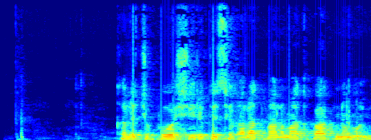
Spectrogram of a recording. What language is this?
Pashto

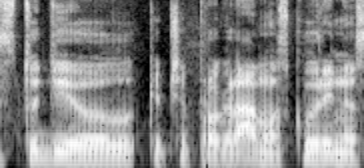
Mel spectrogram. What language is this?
Lithuanian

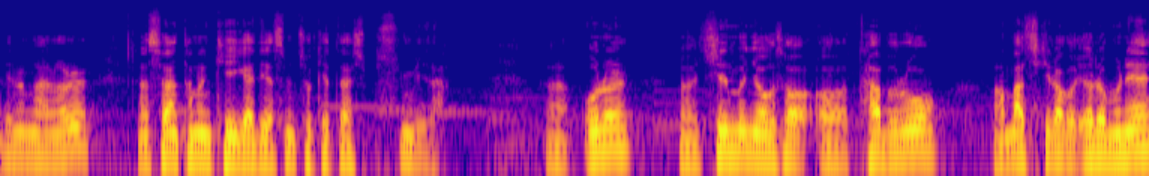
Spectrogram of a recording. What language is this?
Korean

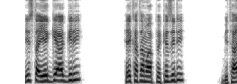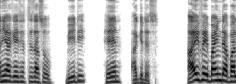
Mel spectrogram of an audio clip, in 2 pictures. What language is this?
Gamo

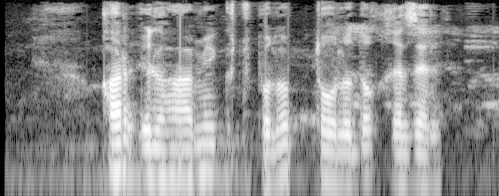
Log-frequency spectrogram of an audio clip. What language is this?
Uyghur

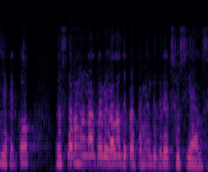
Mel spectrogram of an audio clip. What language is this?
Catalan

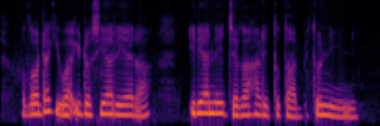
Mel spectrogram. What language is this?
Kikuyu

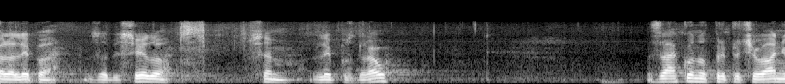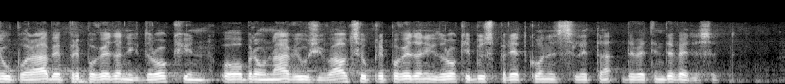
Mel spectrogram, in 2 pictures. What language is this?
Slovenian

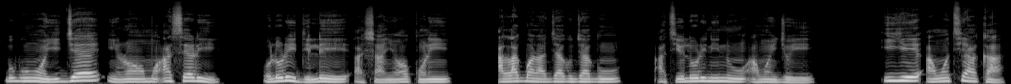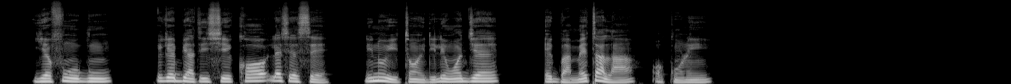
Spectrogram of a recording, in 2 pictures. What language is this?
Yoruba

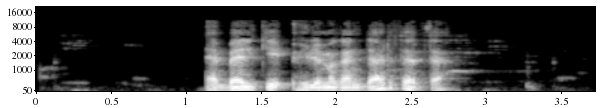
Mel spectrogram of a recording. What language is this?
Bashkir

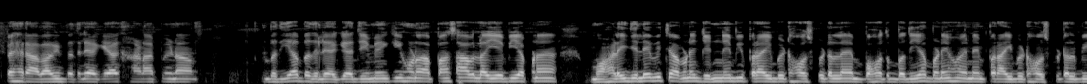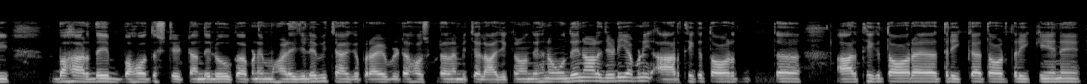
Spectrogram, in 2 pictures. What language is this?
Punjabi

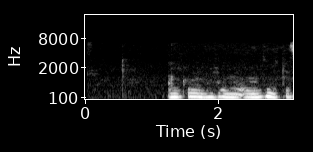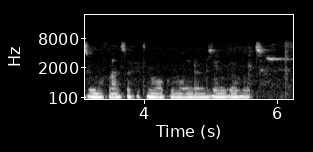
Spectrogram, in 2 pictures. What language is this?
Kinyarwanda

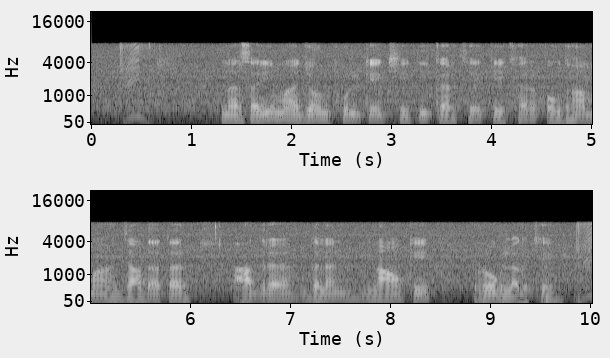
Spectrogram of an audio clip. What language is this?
Chhattisgarhi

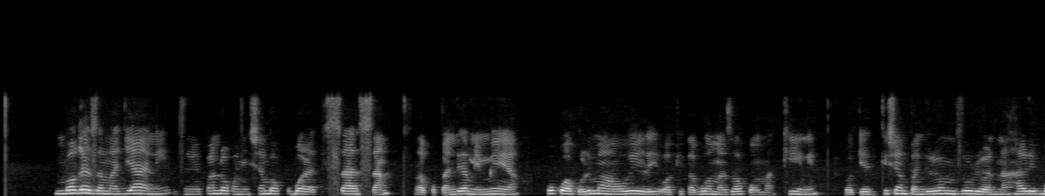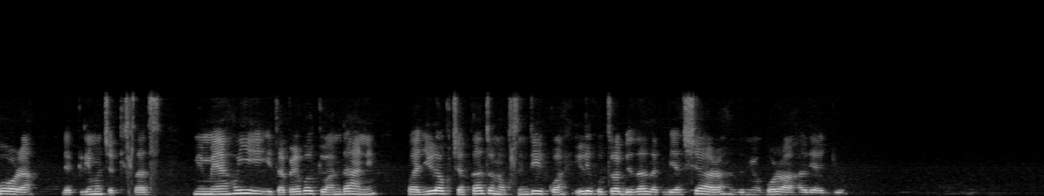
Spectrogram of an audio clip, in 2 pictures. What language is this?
Swahili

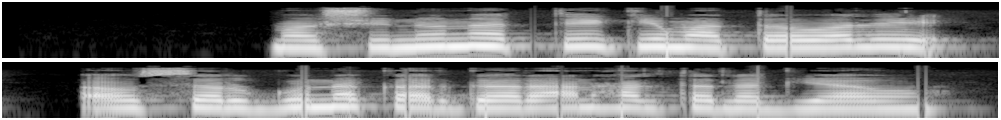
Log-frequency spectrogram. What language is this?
Pashto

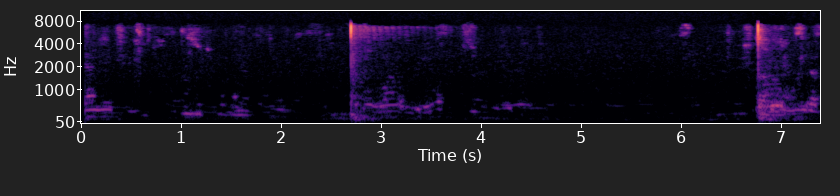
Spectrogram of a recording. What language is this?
Ganda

